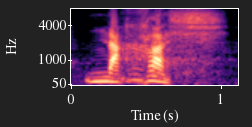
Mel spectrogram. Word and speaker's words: nahash: Mira, la palabra que se traduce serpiente en hebreo se pronuncia nahash. ¿Lo pueden repetir conmigo? Nahash.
